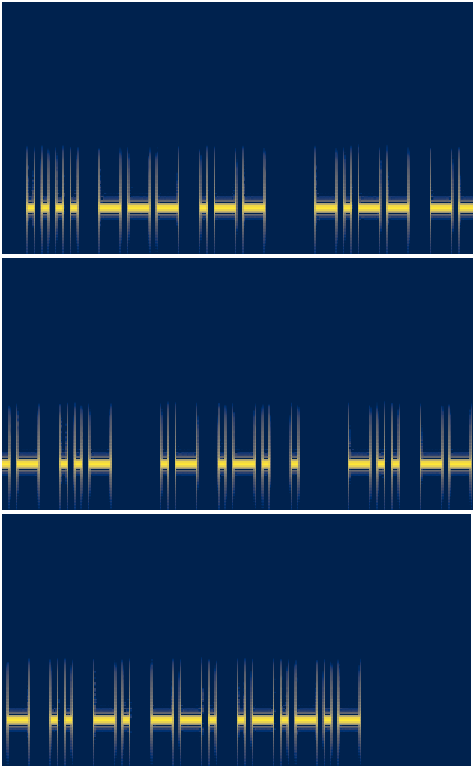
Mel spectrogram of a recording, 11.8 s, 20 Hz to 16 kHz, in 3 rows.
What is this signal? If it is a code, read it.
Morse code, heard as a keyed tone, about 20 wpm, 700 Hz. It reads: HOW YOU ARE DOING.
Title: Sentences from Top 1400 Words 20wpm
